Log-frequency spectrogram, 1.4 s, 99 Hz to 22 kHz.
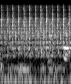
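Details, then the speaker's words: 2015 Kia Soul 1.6L Gamma GDI 4-cylinder, 124,000 miles, check engine light on: sharp, loud tapping at about nine knocks a second over idle from the lower bottom end; rod bearing and piston failure. "And see can you hear that? Speaking of drums it's tapping. You see that? Tapping his ass off. Yeah, that's what we got going on. It's running and it's tapping."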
